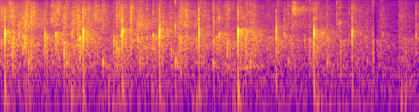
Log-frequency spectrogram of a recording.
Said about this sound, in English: Let's give the Lord a clap for it.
